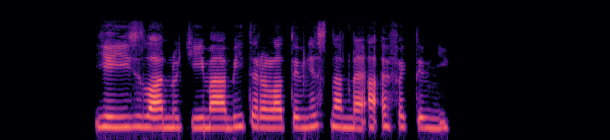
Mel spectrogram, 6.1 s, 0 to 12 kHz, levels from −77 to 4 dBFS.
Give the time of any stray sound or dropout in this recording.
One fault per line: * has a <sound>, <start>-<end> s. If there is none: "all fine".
all fine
